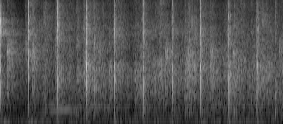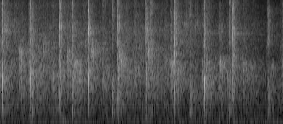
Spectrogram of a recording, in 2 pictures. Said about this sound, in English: Before we walk off this stage, I'd like to hear a great big round of applause for our sound people.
